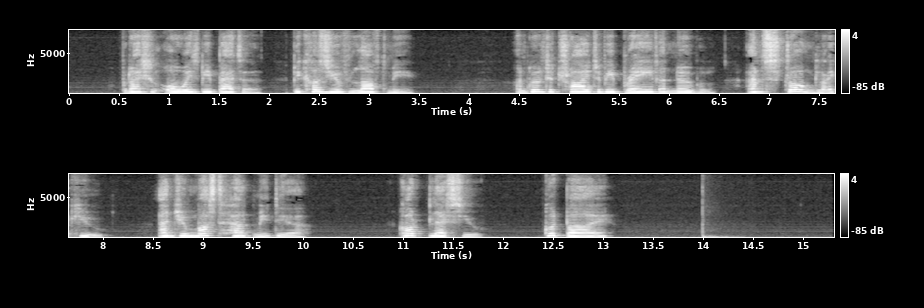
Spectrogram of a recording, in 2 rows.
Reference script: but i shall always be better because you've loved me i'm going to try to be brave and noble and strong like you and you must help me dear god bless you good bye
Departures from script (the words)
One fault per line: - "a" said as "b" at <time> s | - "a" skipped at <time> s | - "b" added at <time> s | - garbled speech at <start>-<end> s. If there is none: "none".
none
